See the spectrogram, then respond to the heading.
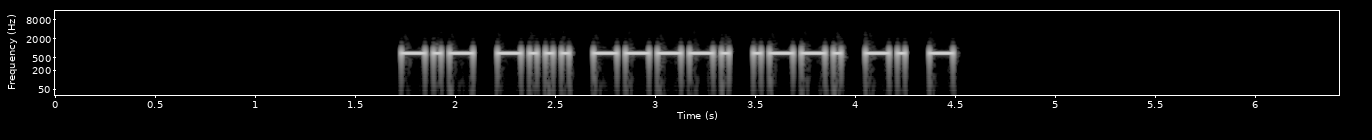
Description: Morse code, heard as a keyed tone, about 30 wpm, 700 Hz. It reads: KB9PNT
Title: USA Call Signs - 6 Characters - 30wpm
